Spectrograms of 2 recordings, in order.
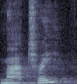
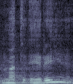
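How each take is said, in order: First: The name is said in a shortened, clipped form. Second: The name is said in its full form. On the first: This is how locals used to say it. The speaker calls it wrong. "We used to call it Matri" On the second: This is the proper pronunciation. The speaker calls it right. "Matairi is the proper pronunciation"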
